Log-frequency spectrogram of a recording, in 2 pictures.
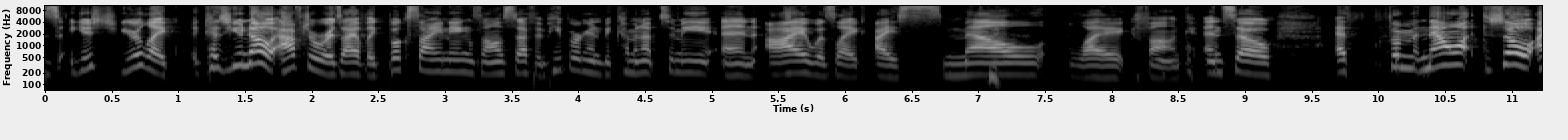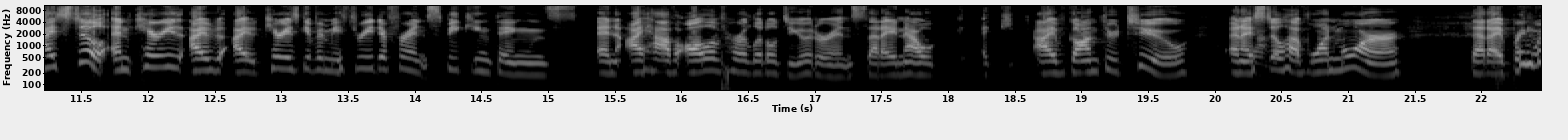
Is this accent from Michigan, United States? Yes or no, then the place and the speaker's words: no; Seattle, Washington, United States; And I'm from Seattle. I live in Seattle. I've been in Seattle for 20 years.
